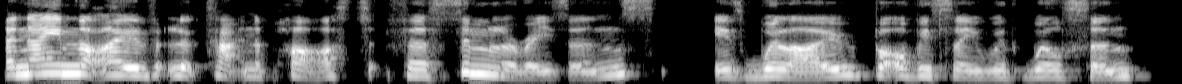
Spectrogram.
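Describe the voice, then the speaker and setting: A woman's voice: mid-range voice, moderate pace, a bit bright. A woman co-hosting a podcast, chatting casually, playful and laughing often. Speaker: podcast co-host. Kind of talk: casual chat.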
